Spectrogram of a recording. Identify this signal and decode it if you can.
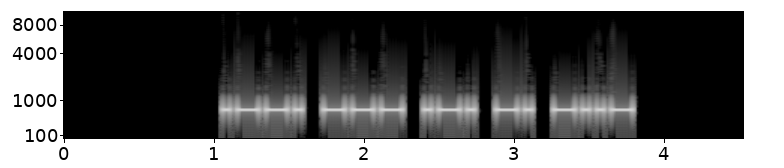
Morse code, heard as a keyed tone, about 25 wpm, 700 Hz. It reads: PORNX
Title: Code Groups - 5 Letters - 25wpm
